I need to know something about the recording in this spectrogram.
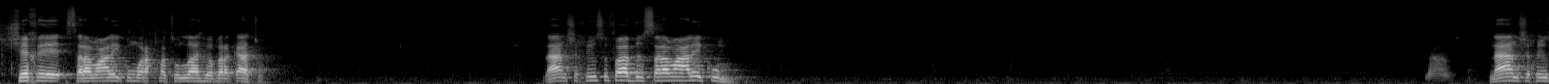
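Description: A man speaks calmly into a close microphone, with long pauses.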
